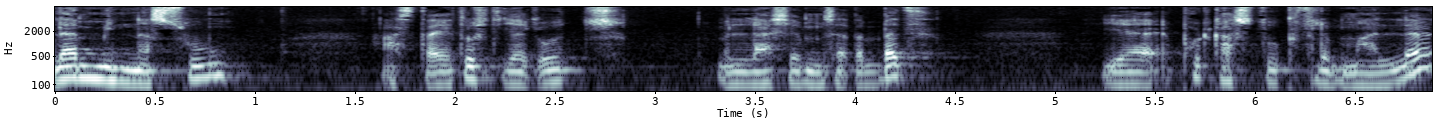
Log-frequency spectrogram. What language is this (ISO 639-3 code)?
amh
